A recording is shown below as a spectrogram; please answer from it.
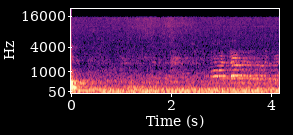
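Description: Faint indoor ice-rink ambience: a low steady hum, with a faint distant voice calling out about three seconds in.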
